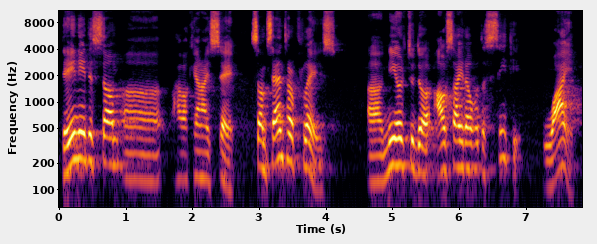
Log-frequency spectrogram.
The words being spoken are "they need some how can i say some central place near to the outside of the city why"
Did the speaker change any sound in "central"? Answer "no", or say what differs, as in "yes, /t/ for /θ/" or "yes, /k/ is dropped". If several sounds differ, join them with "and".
yes, /ɹ/ is dropped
